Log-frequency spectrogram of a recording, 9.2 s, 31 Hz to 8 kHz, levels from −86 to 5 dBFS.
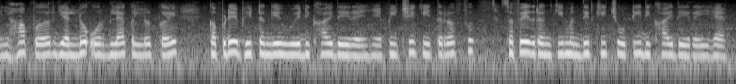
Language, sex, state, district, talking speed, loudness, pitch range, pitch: Hindi, female, Uttar Pradesh, Saharanpur, 180 wpm, -14 LUFS, 215-235 Hz, 225 Hz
